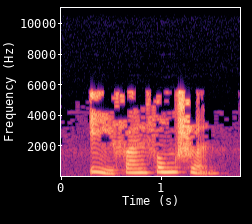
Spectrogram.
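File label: "一帆风顺", Mandarin Chinese; hsk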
